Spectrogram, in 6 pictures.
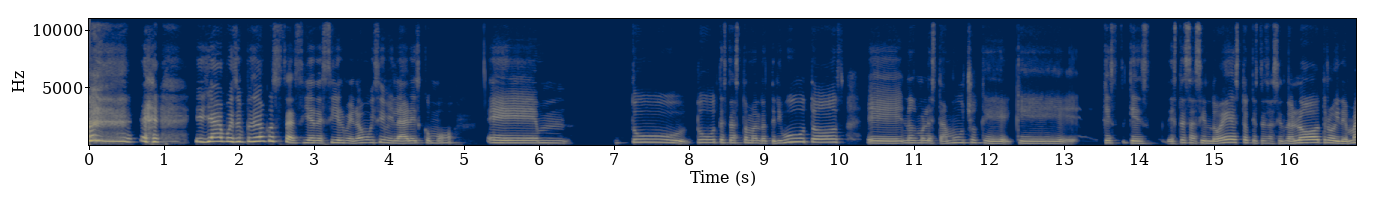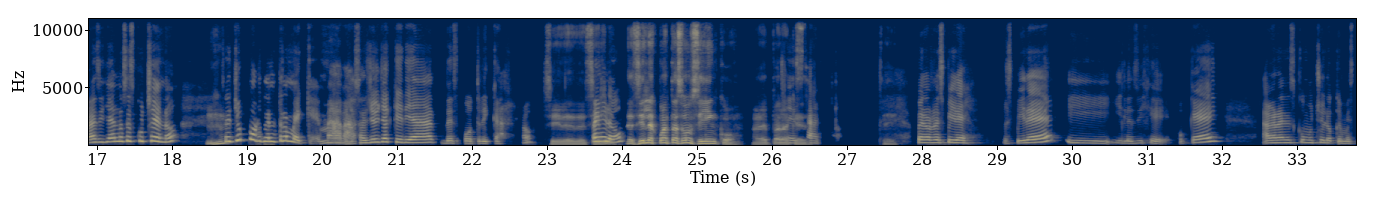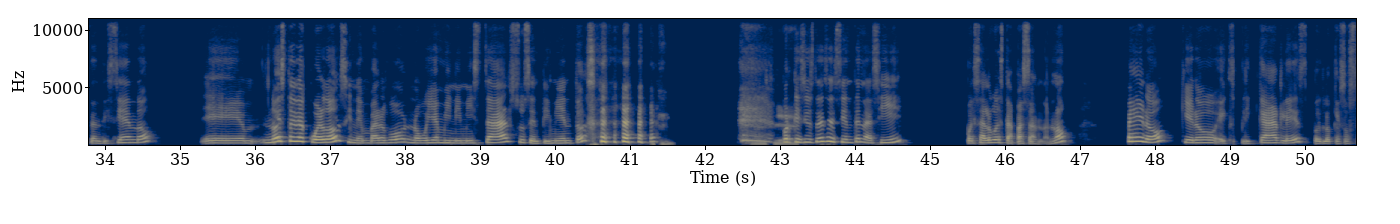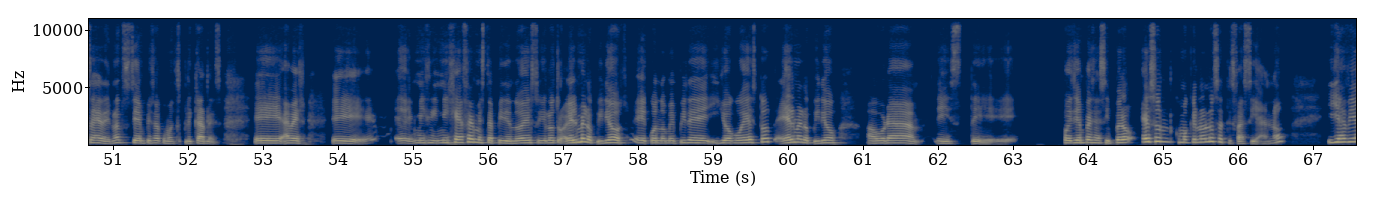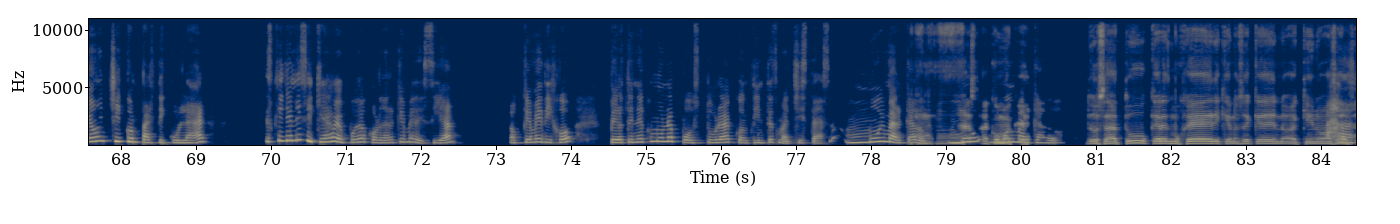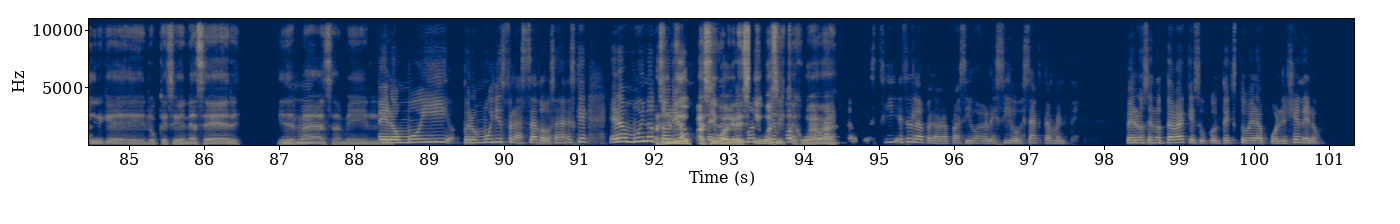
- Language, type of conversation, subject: Spanish, podcast, ¿Cómo manejas las críticas sin ponerte a la defensiva?
- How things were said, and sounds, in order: chuckle; drawn out: "em"; other noise; laugh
